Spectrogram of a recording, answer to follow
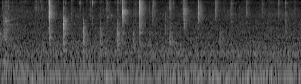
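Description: Metal spoon scraping and tapping against a glass mixing bowl as a thick melted-cheese sauce is spooned out onto chicken in a baking dish: a scatter of light, irregular clicks that thin out after about four seconds.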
